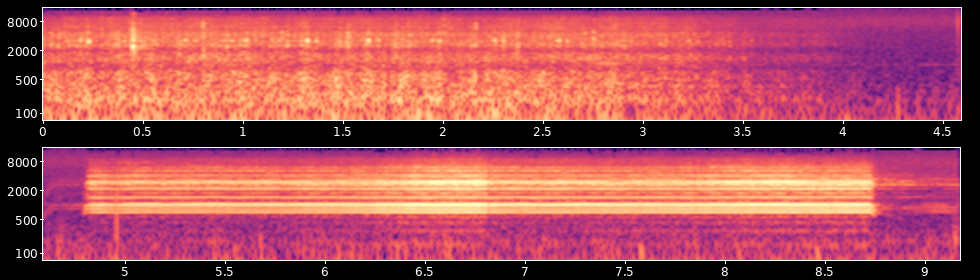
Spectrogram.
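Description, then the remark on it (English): A steam threshing engine churns with a dense, rumbling clatter of machinery and the slapping big leather belt running from the engine back to the separator for several seconds, then a loud, sustained steam whistle blows for about four seconds at noon. “slap, slap of the big leather belt that ran from the engine back to the separator.”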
